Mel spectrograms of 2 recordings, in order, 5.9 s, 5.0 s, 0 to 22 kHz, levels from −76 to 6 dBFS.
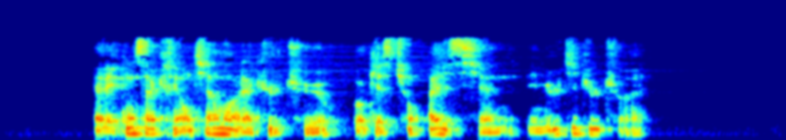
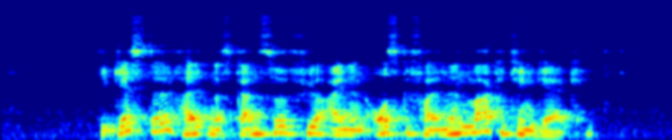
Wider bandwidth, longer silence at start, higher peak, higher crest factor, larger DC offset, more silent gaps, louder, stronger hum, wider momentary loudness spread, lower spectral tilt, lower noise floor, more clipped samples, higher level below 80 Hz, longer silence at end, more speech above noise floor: about the same, 8.4 kHz vs 9.2 kHz; about the same, 0.7 s vs 0.75 s; about the same, 0 dBFS vs -2 dBFS; about the same, 16 dB vs 18 dB; neither; neither; first, -16 LUFS vs -19 LUFS; neither; about the same, 8 LU vs 6 LU; second, -4.5 dB/octave vs -7 dB/octave; first, -70 dBFS vs -63 dBFS; neither; about the same, -54 dBFS vs -52 dBFS; first, 1.05 s vs 0.6 s; first, 54 dB vs 45 dB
